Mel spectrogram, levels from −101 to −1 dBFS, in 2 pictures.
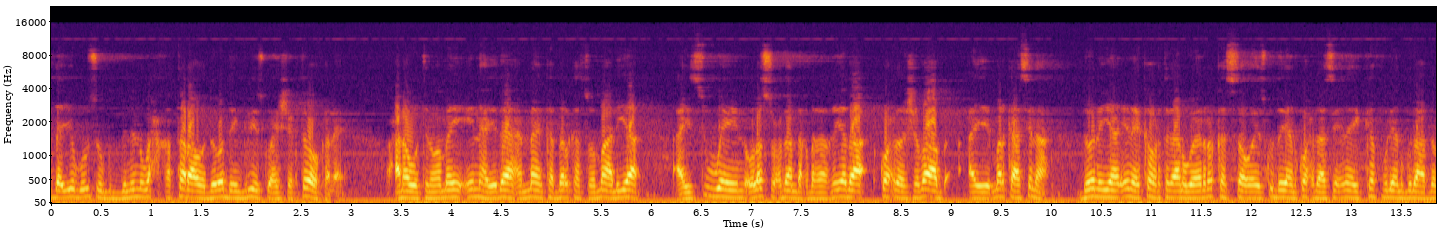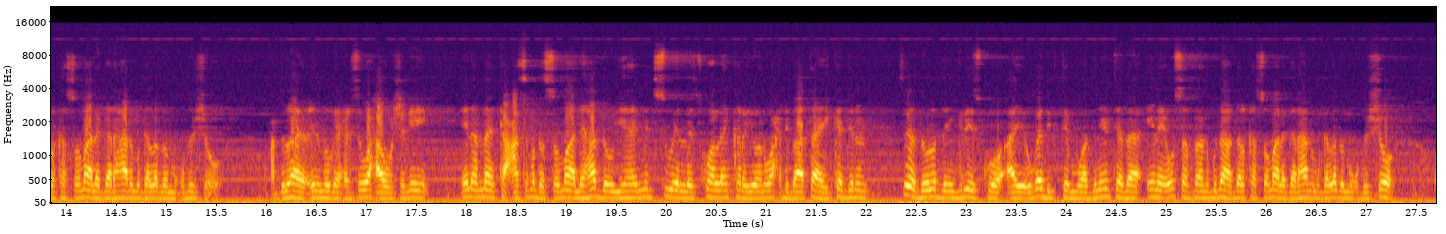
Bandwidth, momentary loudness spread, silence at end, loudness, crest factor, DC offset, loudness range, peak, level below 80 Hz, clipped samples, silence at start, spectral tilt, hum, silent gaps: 12 kHz; 7 LU; 0 s; -13 LUFS; 12 dB; under 0.1%; 2 LU; -2 dBFS; -30 dBFS; under 0.1%; 0 s; -8 dB/octave; none; none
